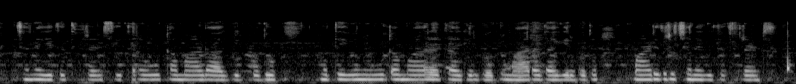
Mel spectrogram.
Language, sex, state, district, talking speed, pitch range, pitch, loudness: Kannada, female, Karnataka, Bijapur, 105 wpm, 215-225 Hz, 220 Hz, -25 LUFS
